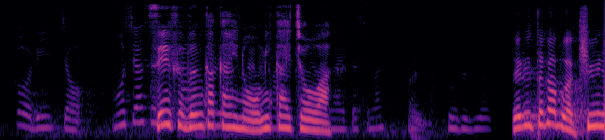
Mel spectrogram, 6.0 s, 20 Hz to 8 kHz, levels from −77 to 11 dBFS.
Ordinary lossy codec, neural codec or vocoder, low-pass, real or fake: none; none; 7.2 kHz; real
